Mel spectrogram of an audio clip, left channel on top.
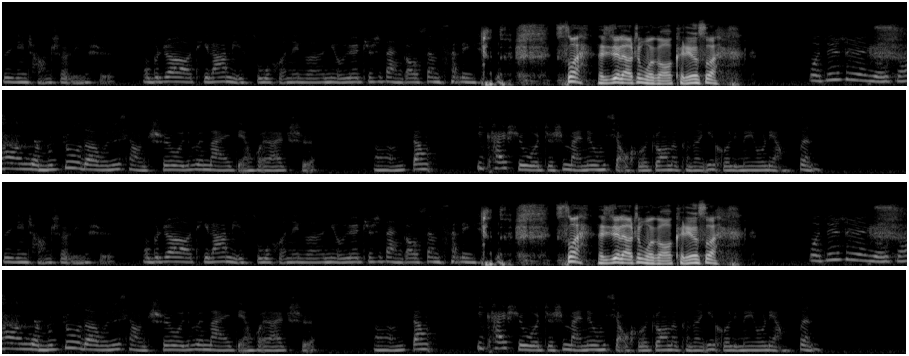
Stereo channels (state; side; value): identical; both; correlation 1.00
